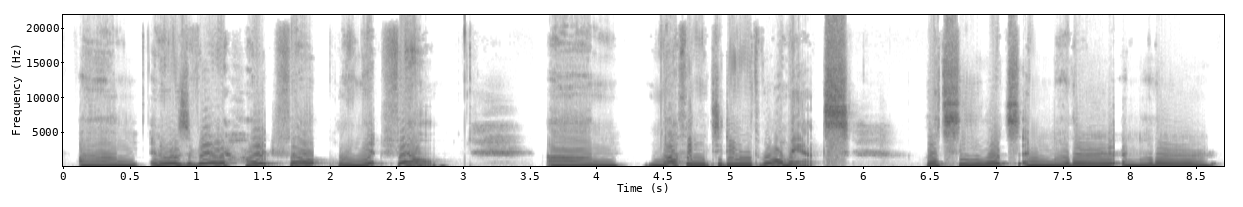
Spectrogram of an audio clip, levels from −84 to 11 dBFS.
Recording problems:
distortion; heavy; 29% of the sound clipped

